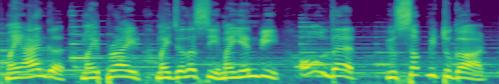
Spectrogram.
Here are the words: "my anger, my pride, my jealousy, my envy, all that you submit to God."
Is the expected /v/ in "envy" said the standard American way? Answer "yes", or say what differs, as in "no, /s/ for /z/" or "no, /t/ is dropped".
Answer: yes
